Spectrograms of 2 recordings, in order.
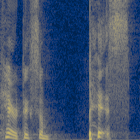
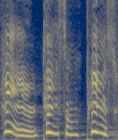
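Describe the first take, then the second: First: It is said in a normal adult voice. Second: It is said in a high baby voice. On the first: The speaker calls it wrong. "That sounded vulgar" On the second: The speaker calls it right. "it's better when you say it in like in a baby voice"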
